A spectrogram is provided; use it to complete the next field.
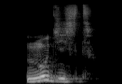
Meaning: modiste; milliner
- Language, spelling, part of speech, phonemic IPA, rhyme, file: French, modiste, noun, /mɔ.dist/, -ist, LL-Q150 (fra)-modiste.wav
